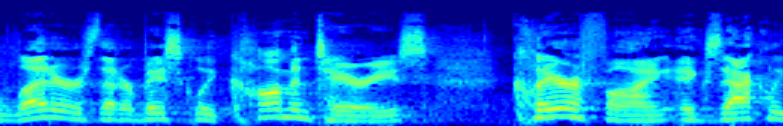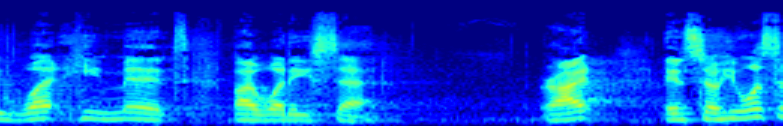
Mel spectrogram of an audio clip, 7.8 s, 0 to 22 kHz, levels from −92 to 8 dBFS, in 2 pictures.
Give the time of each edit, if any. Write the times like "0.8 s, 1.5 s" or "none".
none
